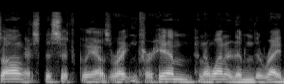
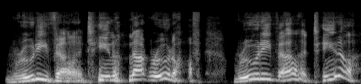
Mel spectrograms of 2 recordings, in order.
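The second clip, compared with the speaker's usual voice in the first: higher, louder incredulous echo of the name; mock disbelief; 8 semitones higher, 4 dB louder than usual. Young guitarist marvelling at his rival's name, high mock disbelief. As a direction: repeat the name like you can't believe it.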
